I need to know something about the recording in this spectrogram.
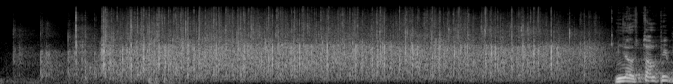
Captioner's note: applause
